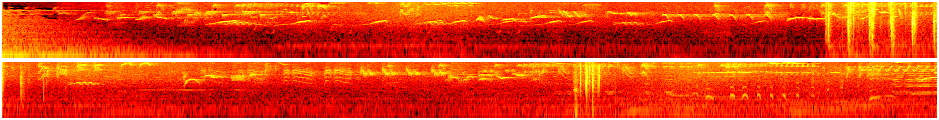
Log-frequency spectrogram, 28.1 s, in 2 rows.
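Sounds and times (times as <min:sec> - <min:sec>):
birds chirping and calling: 0:01.6 - 0:28.0
sharp clicks: 0:22.6 - 0:23.3.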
